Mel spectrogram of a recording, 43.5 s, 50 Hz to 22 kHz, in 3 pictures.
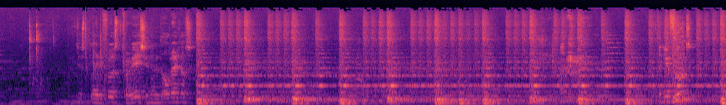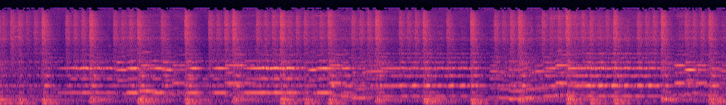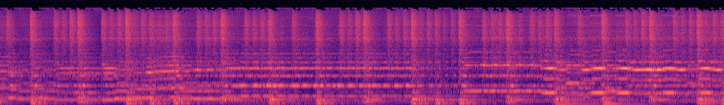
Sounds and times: Inside, large room or hall: 0:00.0 - 0:43.5
Piano: 0:03.9 - 0:43.5.

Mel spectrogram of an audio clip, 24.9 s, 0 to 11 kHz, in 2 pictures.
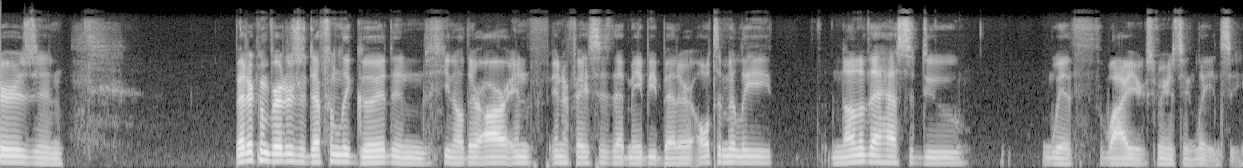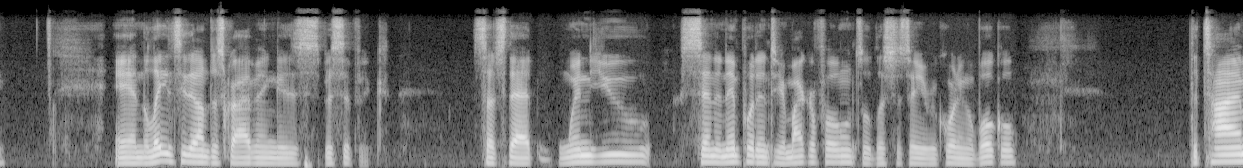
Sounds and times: Speech: 0:00.0 - 0:01.1, 0:02.4 - 0:09.8, 0:10.4 - 0:16.3, 0:17.2 - 0:22.6, 0:24.4 - 0:24.8.

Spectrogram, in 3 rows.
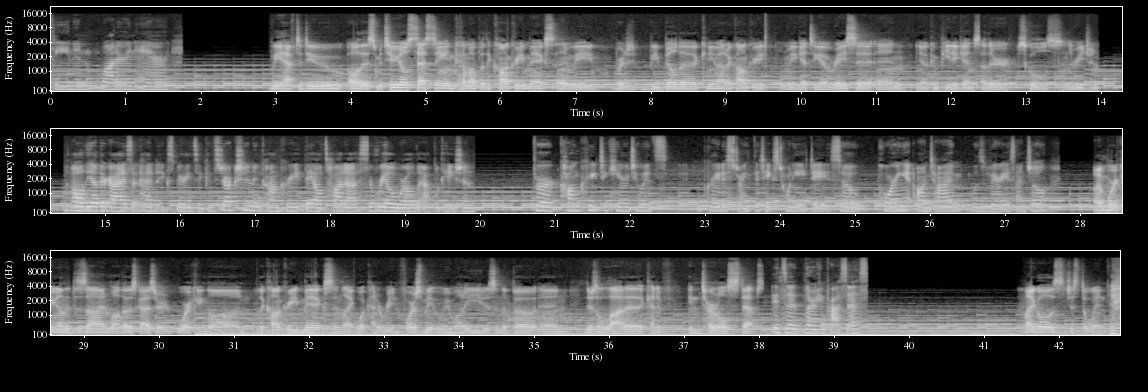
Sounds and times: Speech: 0:00.0 - 0:01.7, 0:02.9 - 0:19.9, 0:20.7 - 0:27.6, 0:28.2 - 0:39.4, 0:41.5 - 0:42.8
Music: 0:00.0 - 0:42.8.

